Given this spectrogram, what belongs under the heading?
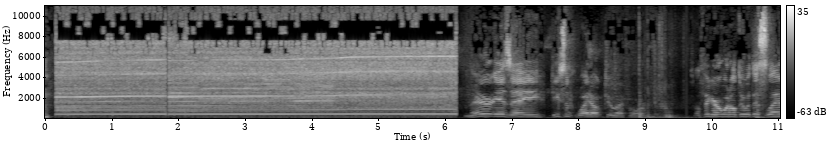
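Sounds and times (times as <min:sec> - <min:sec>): thickness planer whirring: 0:00.1 - 0:06.2.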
